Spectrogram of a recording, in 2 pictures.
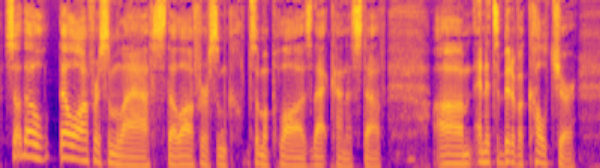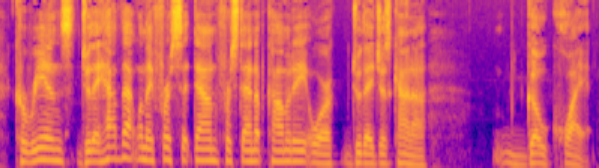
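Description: A man hosting an interview, asking measured, articulate questions. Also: medium pitch, animated, no echo, clean studio sound. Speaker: interview host.

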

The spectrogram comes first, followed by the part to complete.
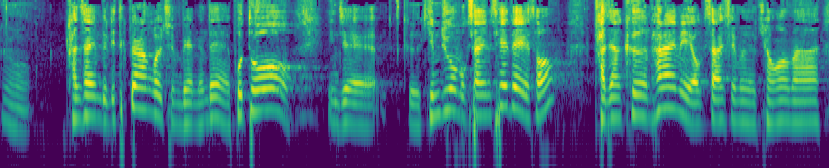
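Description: A man in his forties hosting a relaxed talk show, chatty and full of easy fillers. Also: on the high side, fairly quick, in a large hall. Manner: chatty, frequent filler "ye", laughs easily. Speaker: host. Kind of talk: casual podcast talk.

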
